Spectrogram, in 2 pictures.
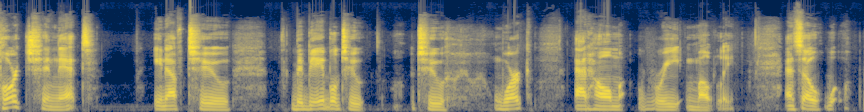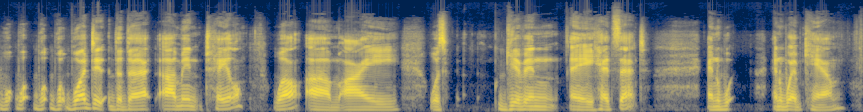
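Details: Man who stutters, self-identified, with phrase repetitions heard; stuttering.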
